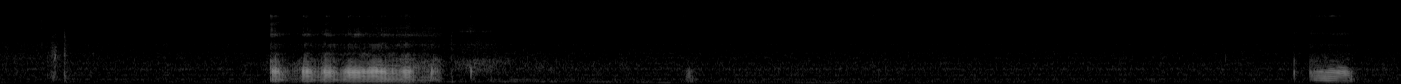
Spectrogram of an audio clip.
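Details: French bulldog rescue puppy snoring while napping indoors: two rough, throaty bursts of wavering snorts, one lasting nearly two seconds near the start and a shorter one near the end, with quiet room stillness between.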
